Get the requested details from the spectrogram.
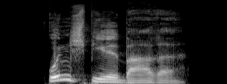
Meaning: inflection of unspielbar: 1. strong/mixed nominative/accusative feminine singular 2. strong nominative/accusative plural 3. weak nominative all-gender singular
- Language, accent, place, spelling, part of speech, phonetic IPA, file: German, Germany, Berlin, unspielbare, adjective, [ˈʊnˌʃpiːlbaːʁə], De-unspielbare.ogg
